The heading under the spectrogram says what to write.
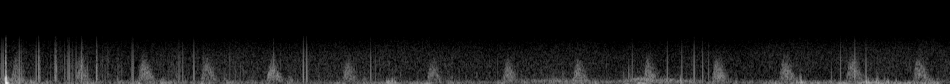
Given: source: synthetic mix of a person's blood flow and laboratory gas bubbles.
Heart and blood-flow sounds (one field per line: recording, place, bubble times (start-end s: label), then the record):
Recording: Doppler ultrasound of blood flow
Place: subclavian vein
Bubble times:
no bubbles
From the record:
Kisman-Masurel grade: 000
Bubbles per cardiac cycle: 0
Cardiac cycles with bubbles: 0%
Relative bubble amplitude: no bubbles discernible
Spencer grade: 0 (complete lack of bubble signals)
